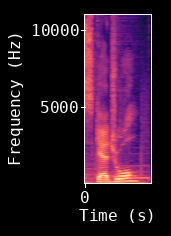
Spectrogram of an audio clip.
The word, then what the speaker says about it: schedule: That's one of the weirder, like differences in pronunciation in English is schedule. I've never understood that one. Like, where does that even come from? Where does the Where does the cuss sound go?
